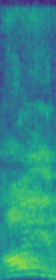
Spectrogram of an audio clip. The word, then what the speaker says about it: Isle: Now remember the pronunciation, that is Isle, it is not Isle. S remains silent.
